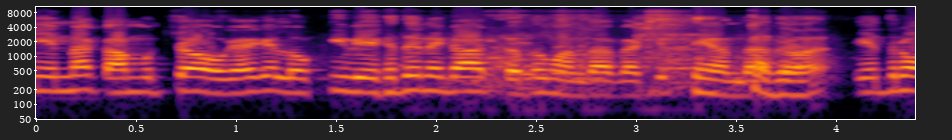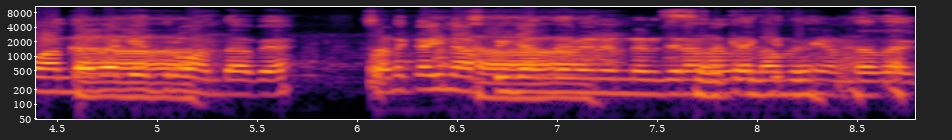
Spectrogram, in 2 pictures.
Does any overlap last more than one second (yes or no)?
yes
